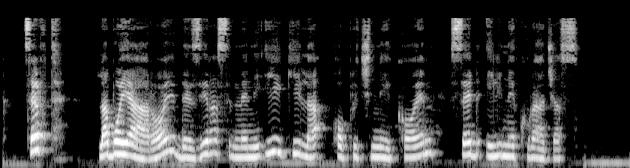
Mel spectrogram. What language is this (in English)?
Esperanto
